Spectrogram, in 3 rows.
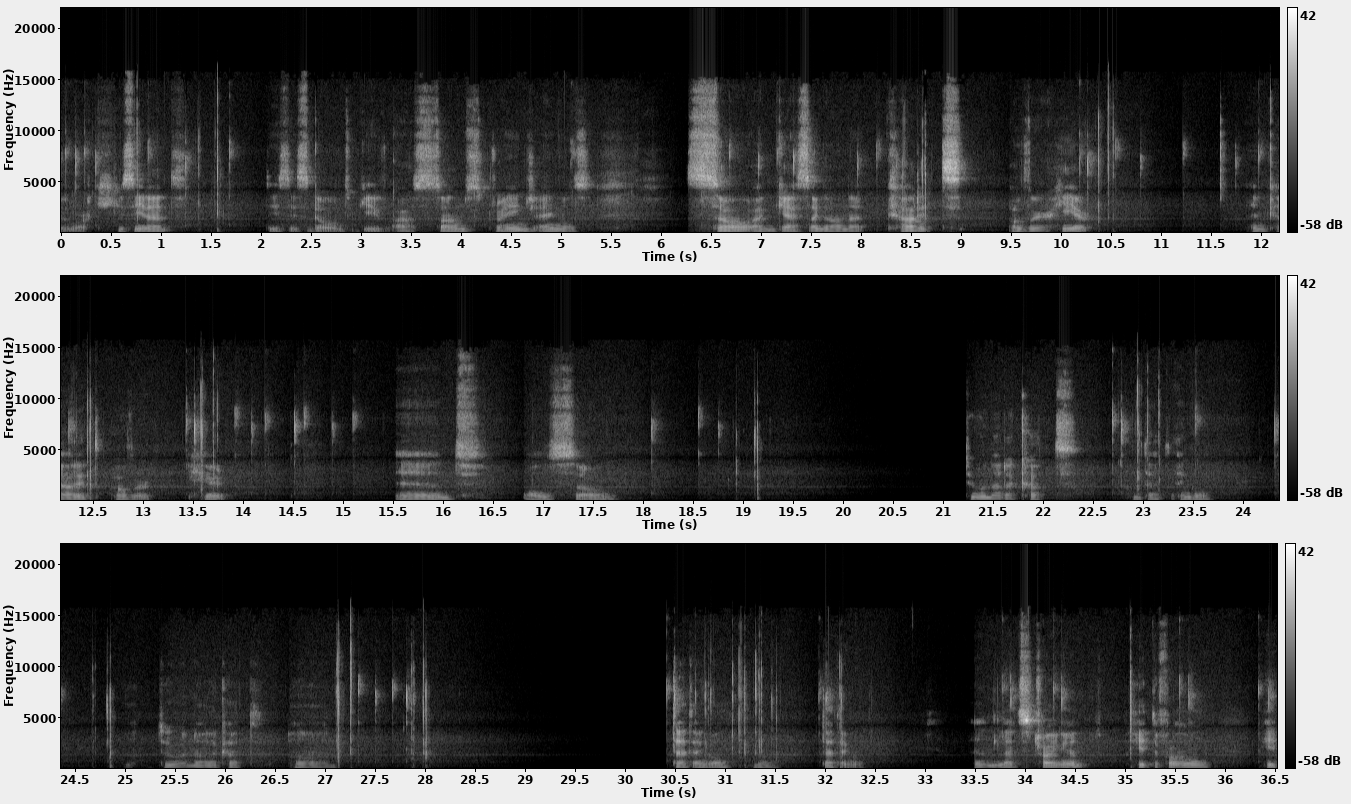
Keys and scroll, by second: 31.3 shift+super+z.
